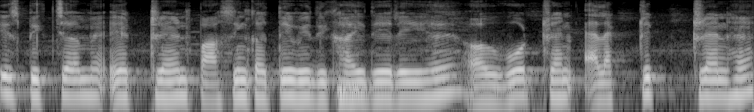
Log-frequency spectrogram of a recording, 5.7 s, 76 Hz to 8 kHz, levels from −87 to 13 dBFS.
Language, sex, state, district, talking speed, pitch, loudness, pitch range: Hindi, male, Uttar Pradesh, Jalaun, 190 wpm, 145 Hz, -14 LUFS, 135-150 Hz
